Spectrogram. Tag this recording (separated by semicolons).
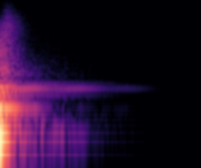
technica; combo; samples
